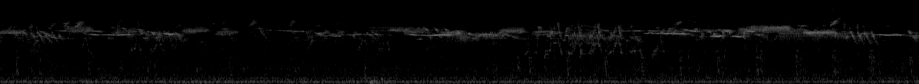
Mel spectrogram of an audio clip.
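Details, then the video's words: Songbird finches, several twittering and chirping continuously in high, thin notes, overlapping in a busy chorus, with a low hum in the background. "Songbird Finches singing"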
